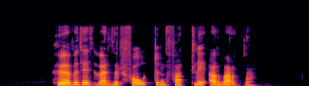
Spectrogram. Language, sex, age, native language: Icelandic, female, 30-39, Icelandic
